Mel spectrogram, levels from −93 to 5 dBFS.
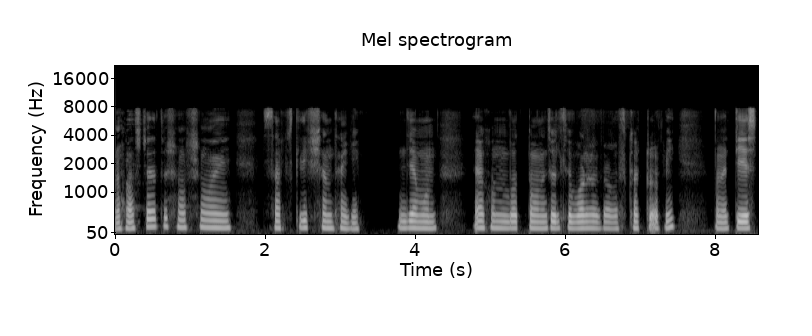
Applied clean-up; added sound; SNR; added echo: neural mask model DeepFilterNet 3.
